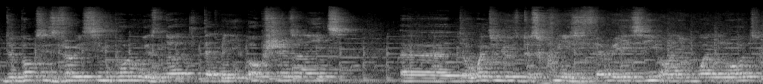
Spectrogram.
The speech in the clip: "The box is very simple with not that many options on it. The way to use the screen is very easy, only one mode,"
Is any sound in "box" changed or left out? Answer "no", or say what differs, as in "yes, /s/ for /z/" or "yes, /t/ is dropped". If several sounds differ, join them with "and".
no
